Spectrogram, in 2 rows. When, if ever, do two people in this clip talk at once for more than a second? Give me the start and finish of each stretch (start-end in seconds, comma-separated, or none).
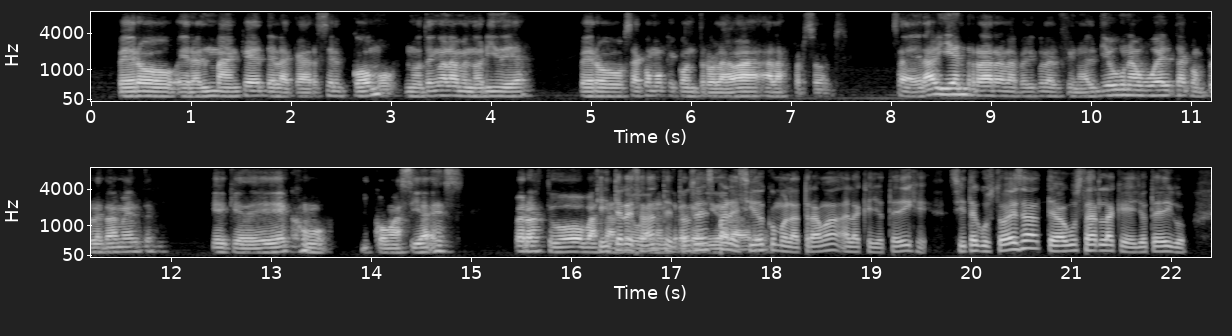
16.2-18.0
